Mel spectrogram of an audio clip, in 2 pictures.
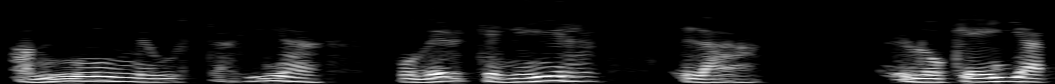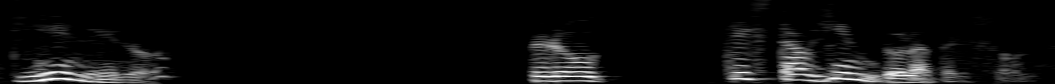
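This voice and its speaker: Slow, gravelly-voiced man. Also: on the high side, phone-quality sound. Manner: slow, measured, moralizing with personal anecdotes. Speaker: host of a morning talk program. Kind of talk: reflective monologue.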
